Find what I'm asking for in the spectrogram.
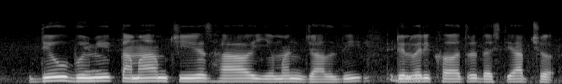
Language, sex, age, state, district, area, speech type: Kashmiri, male, 18-30, Jammu and Kashmir, Shopian, rural, read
